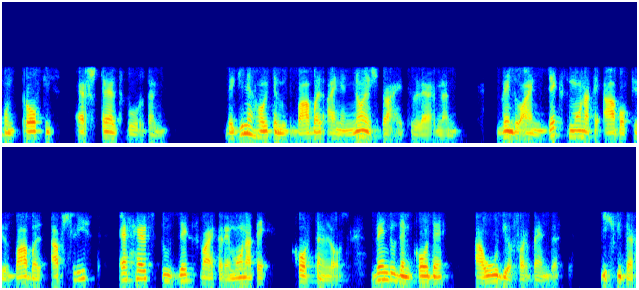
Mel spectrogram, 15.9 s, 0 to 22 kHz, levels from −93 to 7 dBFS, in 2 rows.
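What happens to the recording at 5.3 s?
At 5.33 s there's a brief dropout, VoIP packet loss concealed by the speech codec, running to about 5.38 s; the gap fits a single lost 30 ms frame. The decoder fills it by extending its last pitch and filter with falling gain, so you hear a short buzzy or noisy, fading smear, and the speech stays weak or distorted just after.

Underneath, the heavy G.723.1 codec is there the whole time: roughly a 200 Hz to 3.7 kHz band at 6.3 kbit/s, which makes the speech muffled and hoarse with blurred consonants.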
